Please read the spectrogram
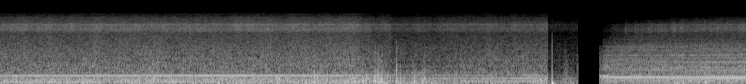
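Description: Yamaha 150 outboard motor running at speed: a steady engine hum under rushing water and wind noise on the microphone. The sound drops out for a moment about six seconds in, then carries on at a slightly different pitch.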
